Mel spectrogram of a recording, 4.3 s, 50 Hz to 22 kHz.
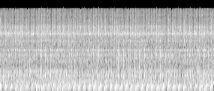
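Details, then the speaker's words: Saito FA-125 on CH Ignitions CDI glow conversion, timing 30° BTDC, Evo 15x6 prop, 15% nitro, after timing adjustments: fast even popping beat with crisp exhaust bark at about 1,100 rpm idle, no misses; normal idle. "right now i think it's somewhere around 1100."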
